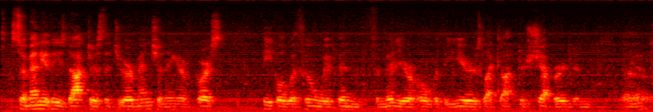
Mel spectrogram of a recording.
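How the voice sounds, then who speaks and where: Noticeable noise sits in the background. The speech moves at a moderate pace. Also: man. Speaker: interviewer. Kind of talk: polite oral history interview. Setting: home interview. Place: home room. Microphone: old recording.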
